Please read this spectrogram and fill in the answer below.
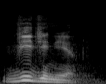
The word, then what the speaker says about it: видение: Ударение делаем на первую букву «И» – видение.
